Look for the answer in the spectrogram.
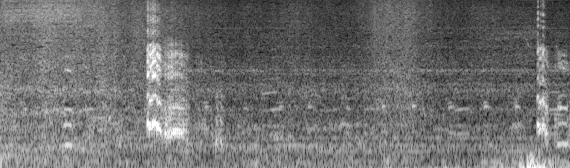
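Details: Common crane calling: one loud, harsh, harmonic trumpeting burst stands out early, followed by a fainter call near the end, over a steady noisy background.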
